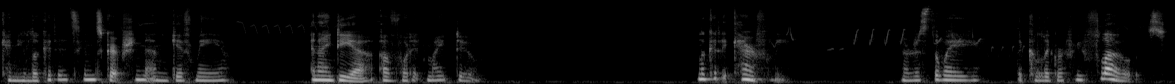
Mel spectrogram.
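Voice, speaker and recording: A woman playing a stern, patient witch who teaches an apprentice in a soft, breathy ASMR roleplay, speaking in a measured, formal, commanding way. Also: mid-range voice. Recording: birdsong behind the voice. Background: birdsong, woodland ambience.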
